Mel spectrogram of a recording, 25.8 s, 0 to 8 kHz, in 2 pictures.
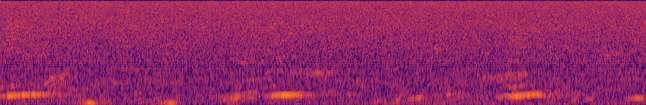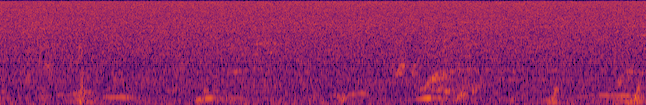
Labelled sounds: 6.0	6.5	humpback whale, 0.83 to 0.96 kHz
9.7	9.9	humpback whale, 0.80 to 0.86 kHz
21.5	21.9	humpback whale, 0.80 to 0.99 kHz

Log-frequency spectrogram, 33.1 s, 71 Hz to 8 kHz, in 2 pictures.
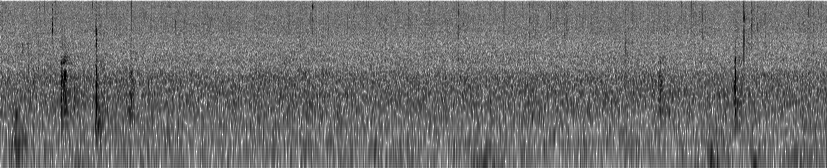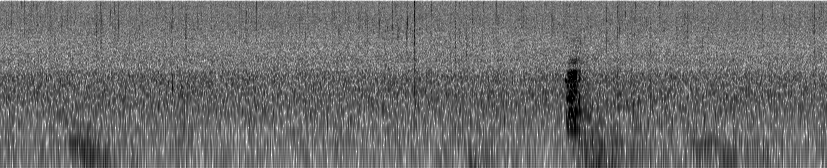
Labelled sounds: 27.8	28.1	croaking sound likely from a nearby submerged object, 0.78 to 1.1 kHz

